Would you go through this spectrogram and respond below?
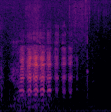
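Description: A Minecraft sheep gives one short, faint bleat with a quick stuttering tremolo, heard alone against a quiet background.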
